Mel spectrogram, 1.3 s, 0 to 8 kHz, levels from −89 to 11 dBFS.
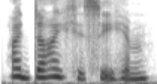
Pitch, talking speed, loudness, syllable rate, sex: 235 Hz, 230 wpm, -18 LUFS, 4.3 syllables/s, female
